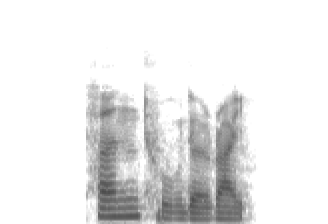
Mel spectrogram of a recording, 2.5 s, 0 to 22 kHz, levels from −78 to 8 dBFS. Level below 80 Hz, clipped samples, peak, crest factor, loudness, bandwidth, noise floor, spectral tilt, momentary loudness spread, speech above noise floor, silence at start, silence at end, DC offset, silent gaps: -60 dBFS; under 0.1%; -4 dBFS; 22 dB; -24 LUFS; 7.4 kHz; -88 dBFS; -8 dB/octave; 6 LU; 65 dB; 0.65 s; 0.6 s; under 0.1%; none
